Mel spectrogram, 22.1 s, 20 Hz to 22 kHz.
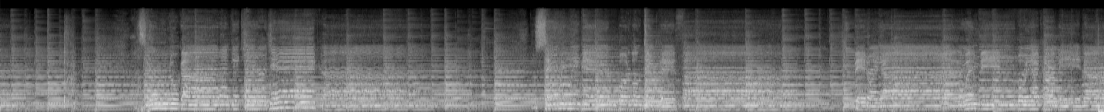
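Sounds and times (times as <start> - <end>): group singing a hymn: 0.0 - 22.0
strummed acoustic guitars: 0.0 - 22.0.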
